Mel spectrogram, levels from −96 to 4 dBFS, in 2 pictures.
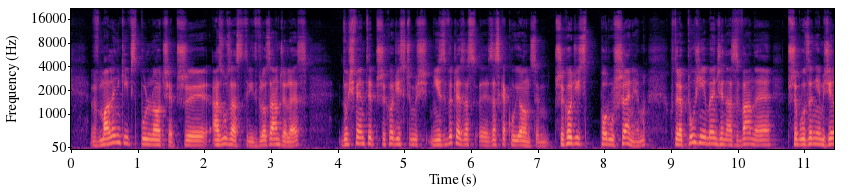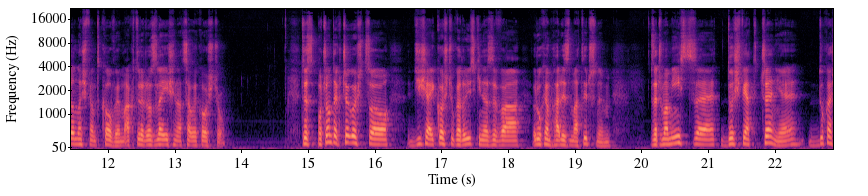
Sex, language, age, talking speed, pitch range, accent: male, Polish, 30-49, 125 wpm, 130-150 Hz, native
